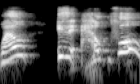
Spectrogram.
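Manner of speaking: very high, put-on British accent. Retelling a man's question to her, in a British accent. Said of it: "he has a British accent".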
